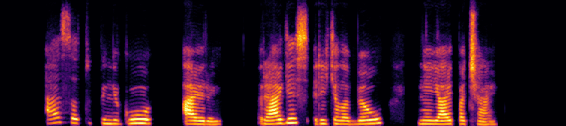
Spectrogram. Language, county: Lithuanian, Vilnius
